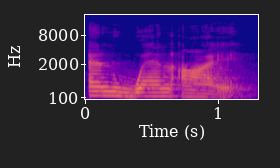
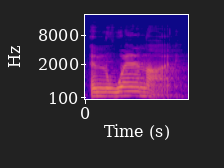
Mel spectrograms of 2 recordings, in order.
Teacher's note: Those sounds really blend together. And just becomes n. And when just becomes an unstressed when when.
